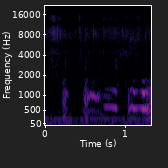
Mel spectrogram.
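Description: Chickens on a farm with mixed Jersey birds give a few short clucks in quick succession, close by and moderately loud over a low steady background hum.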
